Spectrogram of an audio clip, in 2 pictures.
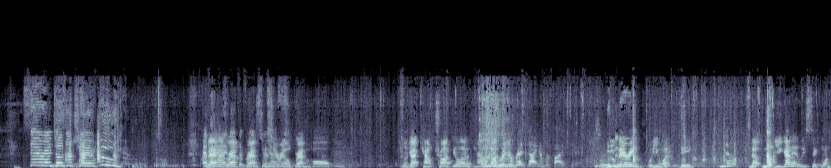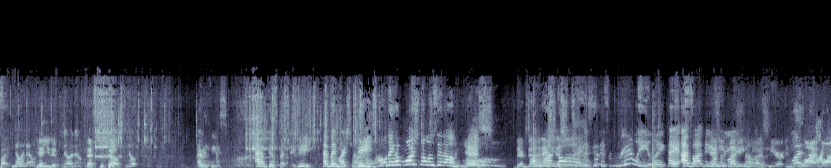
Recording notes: live at Smokey's Toys & Collectibles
